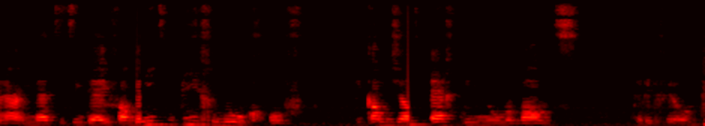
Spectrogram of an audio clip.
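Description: Her medium-pitched voice flat and monotone, a woman speaks. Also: big swings in loudness. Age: 30s. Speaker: theatre maker and actress. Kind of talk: interview.

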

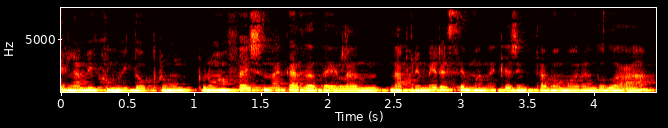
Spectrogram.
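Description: Somewhat breathy and dark, mellow in tone, a woman at medium pitch speaks at a fairly quick pace amid audible room echo. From Maceió, Brazil. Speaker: podcast host. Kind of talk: casual chat.

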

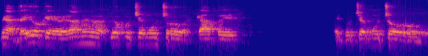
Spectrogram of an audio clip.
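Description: In a Panamanian accent, a man speaks at a very slow pace. His delivery has long, frequent pauses. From Panama, Chitré. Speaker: punk rock musician. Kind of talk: casual interview. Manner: halting.

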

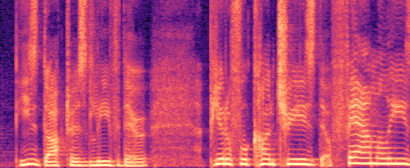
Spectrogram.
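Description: A woman's voice comes through somewhat breathy. The recording is very clean, with a silent background. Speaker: podcast host. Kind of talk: casual chat.

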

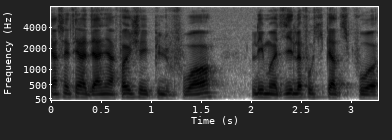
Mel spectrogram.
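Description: A man speaks in a fairly low, flat, monotone voice with a Quebec accent. The recording is very clean, with a silent background. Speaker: nursing student. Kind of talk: casual chat. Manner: fast.

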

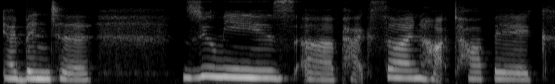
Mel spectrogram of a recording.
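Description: The pitch of this woman's speech varies in an ordinary way. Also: very clean recording, silent background. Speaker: podcast host, fashion entrepreneur. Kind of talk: casual solo monologue. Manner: giggly, frequent laughter; rambling, many fillers.

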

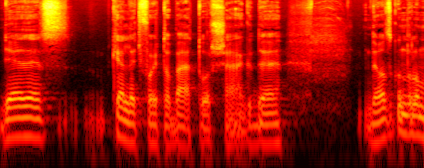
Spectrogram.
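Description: The man's tone is dark and mellow. He talks at a moderate pace with ordinary pitch variation. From Budapest, Hungary. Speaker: farmer and gardener. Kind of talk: interview. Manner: hesitant, repeats words.

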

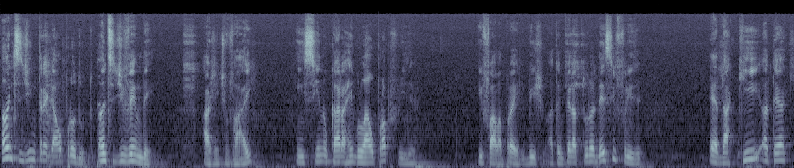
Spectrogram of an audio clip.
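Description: A man with a fairly high pitch and a dark, mellow tone, a little breathy. His intonation is lively and his pace is moderate, broken by long, frequent pauses. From Mato Grosso do Sul, Brazil (Camapuã). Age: 40s. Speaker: meat business co-founder. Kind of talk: casual interview chat.

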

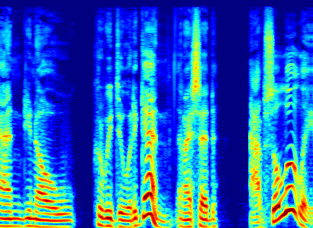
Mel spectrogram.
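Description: A man with an unremarkable speaking voice and a medium pitch talks at a moderate pace in a very clean recording over a silent background. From Italian-American family, US. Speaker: teacher hosting school podcast. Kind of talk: casual chat.

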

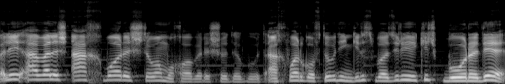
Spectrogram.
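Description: A man's high-pitched voice with ordinary pitch variation, a fairly quick pace and a bright, sharp tone. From Iran. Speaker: podcast host. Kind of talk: scripted narration.

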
